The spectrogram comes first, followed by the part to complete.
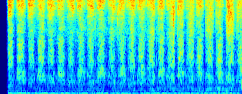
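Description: Marker pen writing, rapid scratchy strokes across paper at about a dozen a second as lettering is drawn out.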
